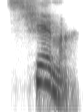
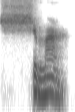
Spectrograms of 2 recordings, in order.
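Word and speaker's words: שמע: sini ada sa ya karena sa itu adalah sebba silent maka membacanya Sha Jadi bukan shema tapi shma kemudian isent Israel SM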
